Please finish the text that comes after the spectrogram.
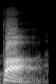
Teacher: Pa is a voiceless sound. Voiceless. It is bilabial. It is a bilabial sound. It is a plosive sound. Okay. So voiceless, bilabial, plosive.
